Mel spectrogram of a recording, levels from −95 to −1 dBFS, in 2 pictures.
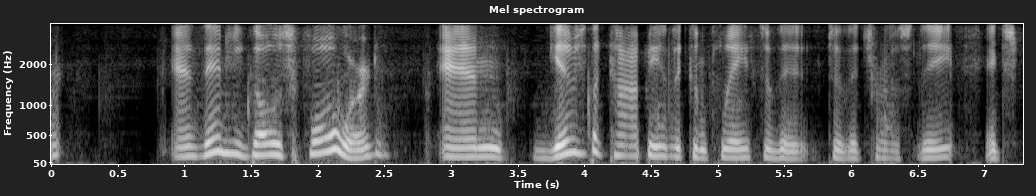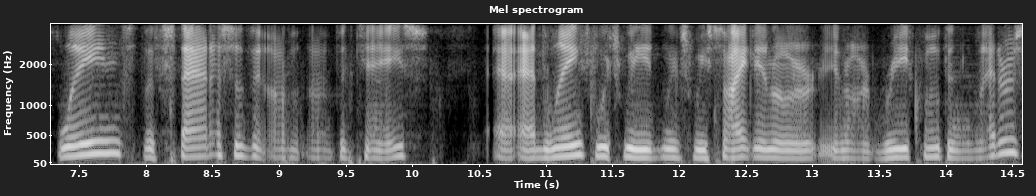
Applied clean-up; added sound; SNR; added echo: neural separator model SepFormer WHAMR!.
